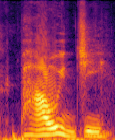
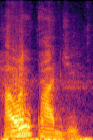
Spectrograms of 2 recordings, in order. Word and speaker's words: Hauppauge: It's Hauppauge, maybe. Pauji. No, Dylan, no. Hauppauge. If you want to look it up, it's Hauppauge.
